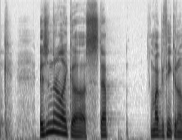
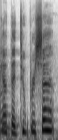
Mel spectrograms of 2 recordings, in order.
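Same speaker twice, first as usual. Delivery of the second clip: higher put-on asking voice; imitated suffering man; 9 semitones higher than usual. Man sweating from hot wings asks staff, imitated high plea. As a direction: play the man pleading after hot wings. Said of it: "just like".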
